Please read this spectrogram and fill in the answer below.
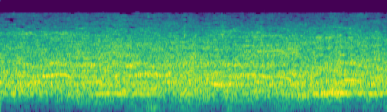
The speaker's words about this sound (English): Shh, shh, shh. He's not liking it. There's people in the background telling everybody to be quiet. There's people in the crowd putting their thumbs down.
